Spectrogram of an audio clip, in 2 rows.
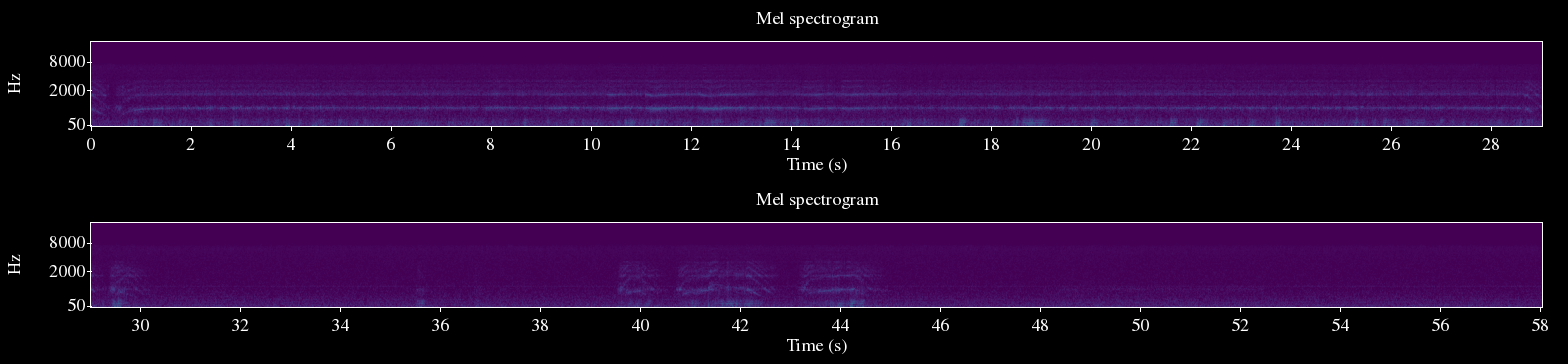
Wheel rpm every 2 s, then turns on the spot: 160, 230, 230, 230, 230, 230, 230, 230, 230, 230, 230, 240, 230, 230, 160, 20, 0, 0, 0, 10, 110, 110, 80, 0, 10, 20, 10, 0, 0.
48-54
